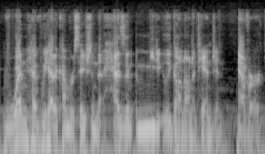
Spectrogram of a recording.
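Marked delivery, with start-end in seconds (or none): none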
